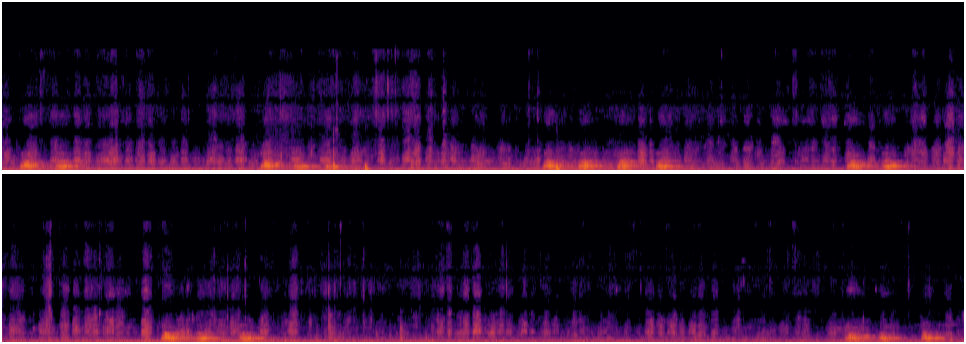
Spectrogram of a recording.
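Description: Dogs panting hard during rough play, the breaths coming in short quick clusters every few seconds.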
